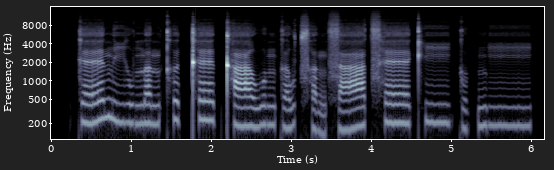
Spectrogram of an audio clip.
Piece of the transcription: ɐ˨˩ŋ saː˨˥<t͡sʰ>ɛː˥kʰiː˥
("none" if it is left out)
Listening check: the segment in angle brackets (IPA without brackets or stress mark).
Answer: t͡sʰ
